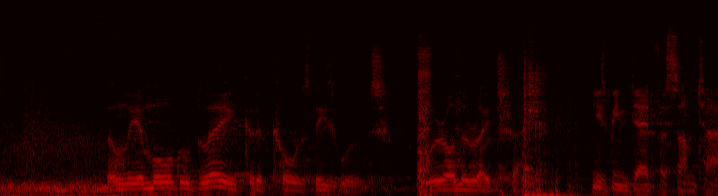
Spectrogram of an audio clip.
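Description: A man's voice speaks calmly in a low tone.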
